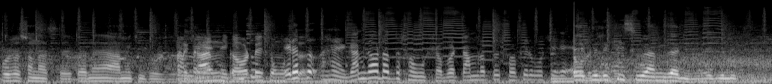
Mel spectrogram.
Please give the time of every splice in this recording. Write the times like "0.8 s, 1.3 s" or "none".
1.7 s, 5.7 s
